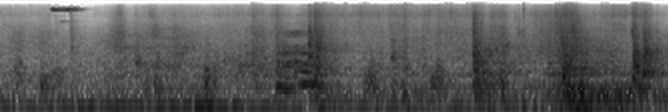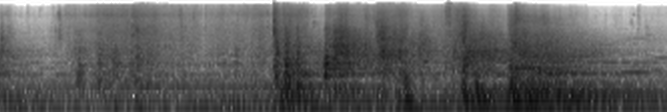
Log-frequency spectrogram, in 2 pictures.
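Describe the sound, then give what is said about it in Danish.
Bags come thudding down a chute in a steady run of heavy, dull thumps and bangs, several striking in quick clusters, with a low rumble between impacts and faint voices in the background. “Og der kom de jo flyvende ja. ned gennem øh, skakten.”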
